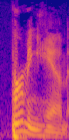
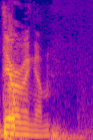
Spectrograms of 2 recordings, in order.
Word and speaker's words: Birmingham: I believe it's pronounced Birmingham. It's not Birmingham. We're not in England. It's Birmingham. Birmingham, it would be England. That's what I'm assuming.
